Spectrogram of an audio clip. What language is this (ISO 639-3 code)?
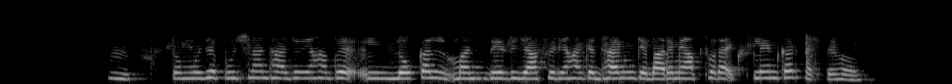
hin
